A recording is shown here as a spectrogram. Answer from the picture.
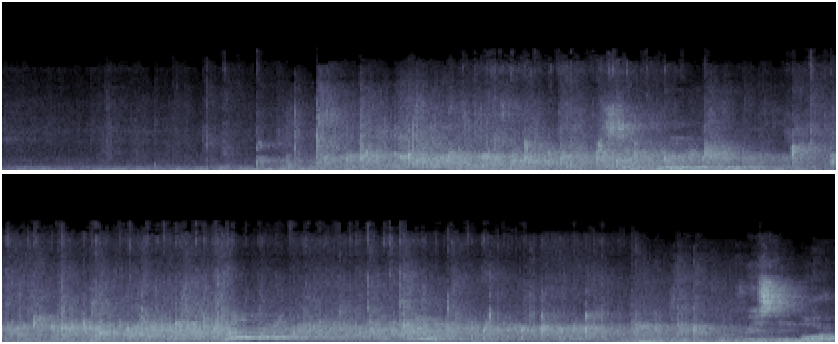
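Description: Audience clapping, starting about two seconds in and running on steadily, with a few voices heard over it.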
